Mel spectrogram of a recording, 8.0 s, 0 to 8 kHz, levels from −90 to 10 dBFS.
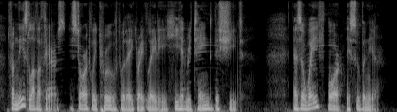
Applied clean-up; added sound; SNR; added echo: neural mask model DeepFilterNet 3.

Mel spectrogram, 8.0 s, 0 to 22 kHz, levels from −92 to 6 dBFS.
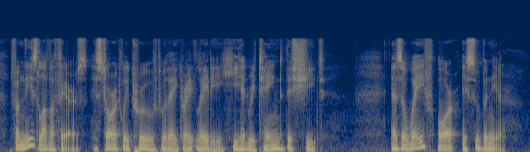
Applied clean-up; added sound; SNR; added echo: none; none; none; none.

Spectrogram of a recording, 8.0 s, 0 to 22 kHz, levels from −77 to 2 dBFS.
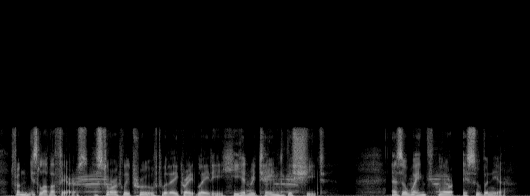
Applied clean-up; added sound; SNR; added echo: neural diffusion model UNIVERSE++.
